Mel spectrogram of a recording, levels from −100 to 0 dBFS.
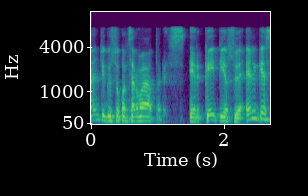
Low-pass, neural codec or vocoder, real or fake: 7.2 kHz; none; real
